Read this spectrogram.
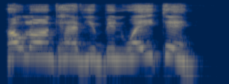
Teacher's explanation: at the end of each word there is a falling intonation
